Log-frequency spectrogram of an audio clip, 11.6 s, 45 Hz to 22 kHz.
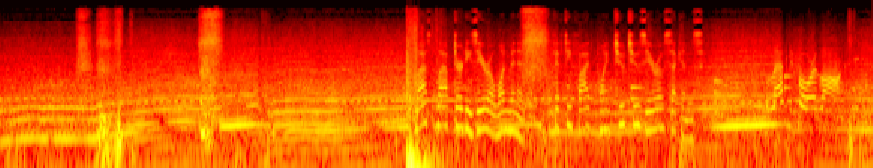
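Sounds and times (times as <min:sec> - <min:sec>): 
race car engine roaring in a driving video game: 0:00.0 - 0:11.6
speech: 0:05.6 - 0:11.6.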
